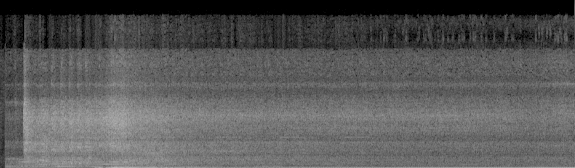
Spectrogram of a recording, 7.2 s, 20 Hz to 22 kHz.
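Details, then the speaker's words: BMW E46 330i on a cold start: the idle rises and falls in slow, uneven lopes; unplugging the mass airflow sensor makes no change. Loping idle; the idle air control valve is to be cleaned. "so besides it loping like that it's running pretty good on cold start"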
